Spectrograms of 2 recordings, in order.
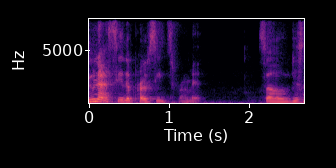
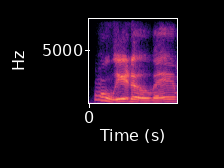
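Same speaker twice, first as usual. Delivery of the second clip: laughing; 6 semitones higher, 9 dB louder than usual. Real, not acted. Proud self-labeling with laughter.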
